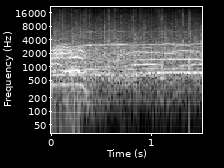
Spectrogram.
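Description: A studio audience at a comedy talk show applauds as a ribbon is cut, loud dense clapping and crowd noise filling the whole short stretch at a steady level.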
